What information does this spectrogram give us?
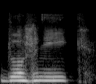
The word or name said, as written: dlžník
